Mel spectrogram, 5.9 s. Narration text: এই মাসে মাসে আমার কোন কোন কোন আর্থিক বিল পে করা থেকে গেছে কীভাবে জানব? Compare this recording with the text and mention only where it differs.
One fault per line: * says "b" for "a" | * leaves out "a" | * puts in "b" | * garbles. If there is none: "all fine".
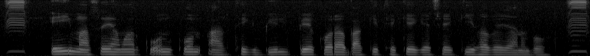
* leaves out "মাসে"
* leaves out "কোন"
* puts in "বাকী"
